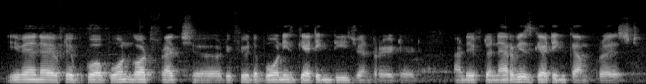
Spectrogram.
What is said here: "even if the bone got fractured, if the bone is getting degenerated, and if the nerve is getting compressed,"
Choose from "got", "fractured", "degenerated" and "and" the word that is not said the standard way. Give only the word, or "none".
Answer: fractured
